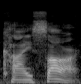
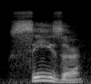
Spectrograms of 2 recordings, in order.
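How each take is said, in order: First: The name is said an uncommon, different way. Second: The name is said the common English way. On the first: The speaker calls it right. "When we pronounce Caesar correctly, we have Kaisar" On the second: The speaker calls it wrong. "Caesar is mispronounced"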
